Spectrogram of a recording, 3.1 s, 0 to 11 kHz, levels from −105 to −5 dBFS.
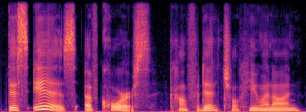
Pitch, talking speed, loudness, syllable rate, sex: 185 Hz, 155 wpm, -19 LUFS, 4.6 syllables/s, female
